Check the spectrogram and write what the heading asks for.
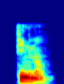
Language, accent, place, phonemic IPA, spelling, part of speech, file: French, France, Lyon, /fin.mɑ̃/, finement, adverb, LL-Q150 (fra)-finement.wav
- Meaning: finely; delicately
